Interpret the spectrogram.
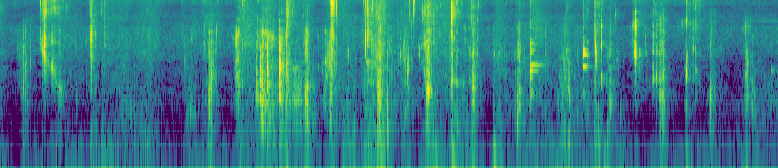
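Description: Close-miked eating sounds: a person chewing and biting food, with irregular short wet clicks and crackles.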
